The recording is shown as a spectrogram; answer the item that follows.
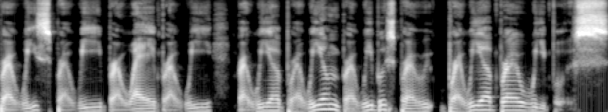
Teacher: Remember, V's are pronounced as W's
